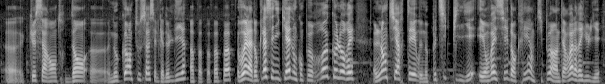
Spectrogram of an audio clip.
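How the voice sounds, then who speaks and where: A man's voice: a little high, big pitch swings, moderate pace. A man giving casual let's play commentary as he builds in a game, narrating every step and dropping playful little sound effects. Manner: chatty, self-narrating, fills with "voilà" and playful "hop hop" and "bam" sounds. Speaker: gaming video creator.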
